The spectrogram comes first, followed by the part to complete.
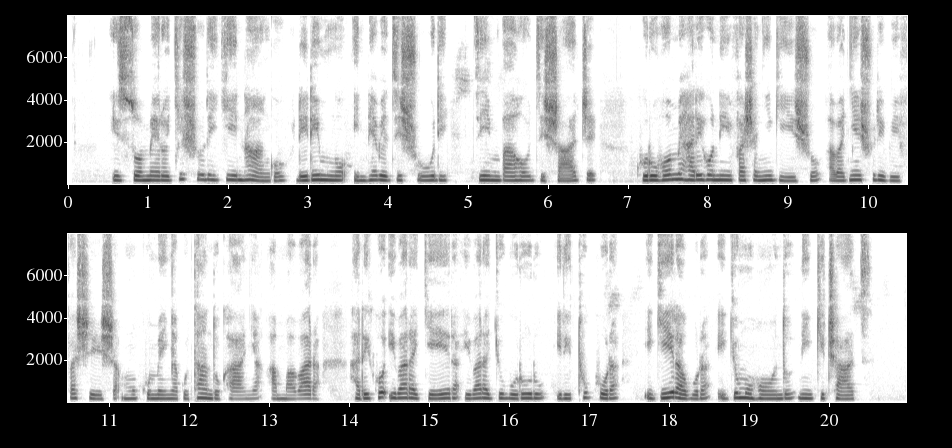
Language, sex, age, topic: Rundi, female, 25-35, education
